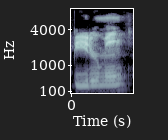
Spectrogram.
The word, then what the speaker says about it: Biderman: It's actually Biderman. There's kind of a long story behind it, but I totally understand because nowhere in English does an I make a long E sound.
